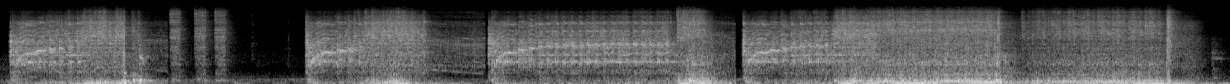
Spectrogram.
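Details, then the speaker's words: Split-bumper converted Camaro build: repeated long cranking bursts with brief stumbling catches, then a sharp backfire bang; hard start with backfire, owner suspects timing is off. "Why are you backfiring the car, you little bitch?"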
